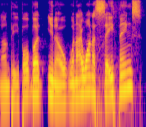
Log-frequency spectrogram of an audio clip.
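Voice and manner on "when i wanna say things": usual speaking voice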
